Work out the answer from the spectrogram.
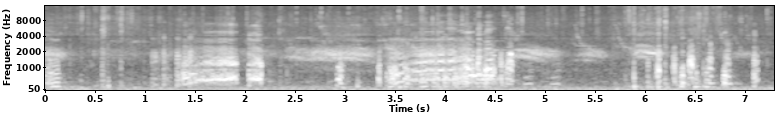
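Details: An Aseel rooster and hens feeding on grain on a village morning, clucking and cackling in a busy, uneven stream of harsh mid-pitched notes, with a drawn-out louder cackle in the middle.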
